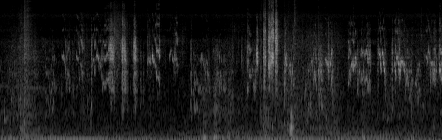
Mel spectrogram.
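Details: Morning lovebird chatter: bursts of high, grating squawks and twittering chirps from a group, with one especially loud shriek near the middle over a steady low hum.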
